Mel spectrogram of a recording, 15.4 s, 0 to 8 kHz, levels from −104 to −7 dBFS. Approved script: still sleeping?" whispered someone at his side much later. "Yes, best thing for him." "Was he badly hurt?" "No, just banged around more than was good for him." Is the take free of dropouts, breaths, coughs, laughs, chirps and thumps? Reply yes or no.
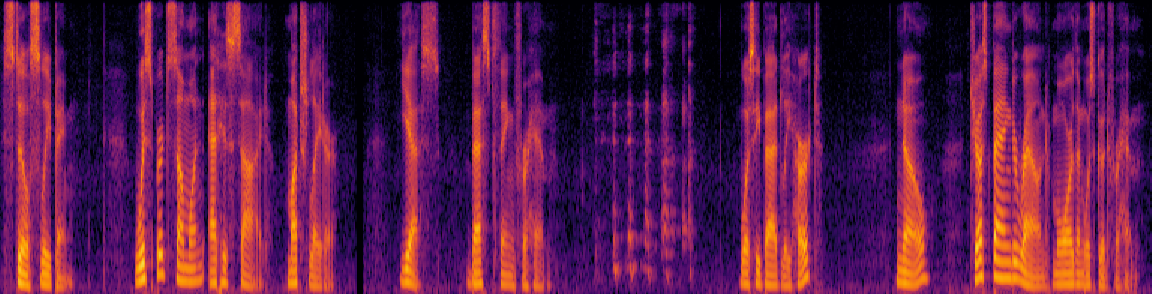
no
